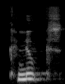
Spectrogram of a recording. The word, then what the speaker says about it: Canuck: You got a block Canucks.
